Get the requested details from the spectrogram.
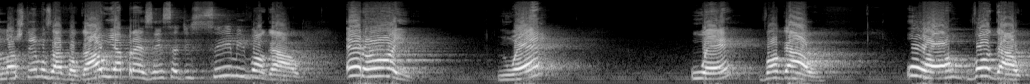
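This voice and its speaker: A woman teacher giving an online class, lively, asking the class questions and repeating key points. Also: sits high, roomy sound, big-room sound.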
